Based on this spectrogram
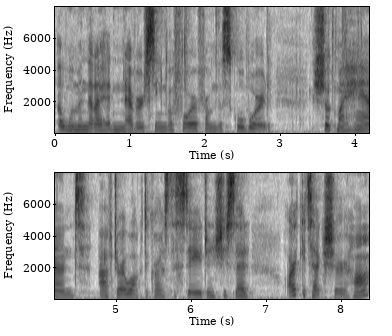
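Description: An unremarkable speaking voice from a woman, fairly high in pitch, at a moderate pace with fairly even intonation. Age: young. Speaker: architecture student. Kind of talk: casual chat.

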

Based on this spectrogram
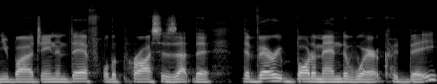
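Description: A man with an Australian accent talks at a medium pitch with fairly even intonation. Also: very clean recording, silent background. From Queensland, Australia (rural). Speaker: fashion brand founder and CEO. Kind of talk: interview. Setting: hotel suite.

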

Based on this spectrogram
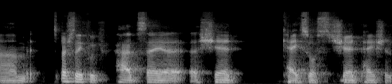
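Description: Against a quiet background, a man talks in an Australian accent. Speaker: podcast host and physiotherapy mentor. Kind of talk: casual interview chat. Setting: video call.

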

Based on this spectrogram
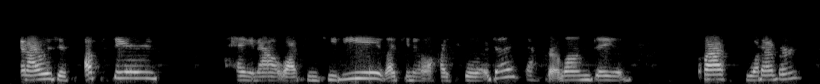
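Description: With a plain, everyday voice, a woman speaks at a fairly high pitch and a moderate pace, her intonation lively. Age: 20s. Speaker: retail store manager. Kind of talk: casual storytelling chat.

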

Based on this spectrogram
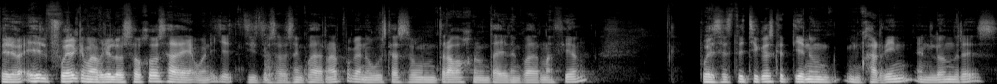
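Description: At a moderate pace, a man with medium pitch speaks in an ordinary speaking voice with fairly even intonation. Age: 50s. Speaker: bookbinder. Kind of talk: casual chat. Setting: studio.

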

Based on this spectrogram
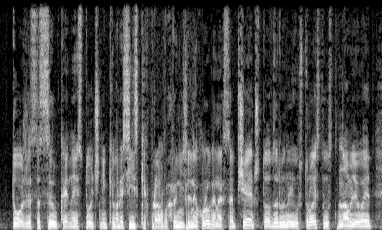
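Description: A man speaks with a very deep, low pitch. His pitch variation is ordinary. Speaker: radio presenter. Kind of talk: news reading with map commentary.

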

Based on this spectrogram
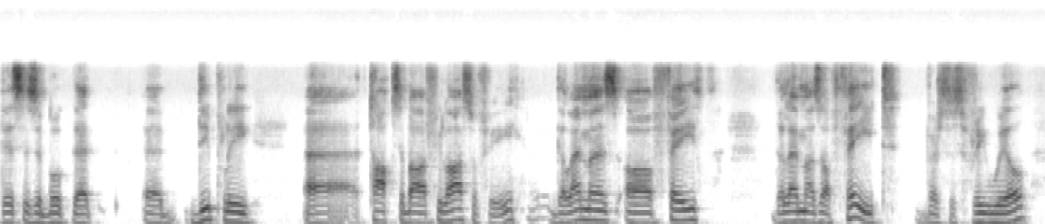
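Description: A man speaks with a non-native accent at a medium pitch. His pace is fairly slow. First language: not English. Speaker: author. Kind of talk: interview. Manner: halting, frequent fillers.

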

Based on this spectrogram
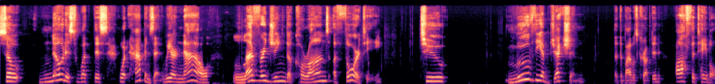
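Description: Here a man with an American accent talks at a high pitch with lively intonation. His pace is very slow, with long, frequent pauses. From United States. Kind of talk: interview on religion.

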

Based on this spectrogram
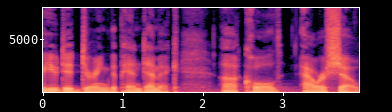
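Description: A man talks at a fairly slow pace in a normal speaking voice of medium pitch. The sound is dry and close, with no echo. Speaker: radio interviewer host. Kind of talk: interview, scripted intro.

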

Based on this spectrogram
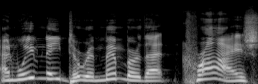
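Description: A man's voice with lively intonation in a very clean recording, silent background. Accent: American. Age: 80s+. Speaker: pastor. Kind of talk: interview, preaching style.

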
